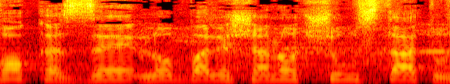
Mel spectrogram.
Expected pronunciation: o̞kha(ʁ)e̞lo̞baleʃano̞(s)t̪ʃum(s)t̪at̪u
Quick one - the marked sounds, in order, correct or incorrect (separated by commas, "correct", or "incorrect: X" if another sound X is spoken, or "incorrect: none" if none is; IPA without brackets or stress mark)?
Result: incorrect: z, incorrect: none, correct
